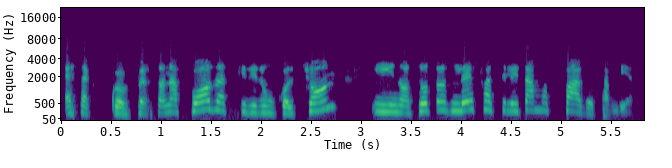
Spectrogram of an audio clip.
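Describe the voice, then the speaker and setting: A woman with a Portuguese accent, a company representative making a persuasive sales pitch by phone on the radio, hesitating often with "eh". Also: expressive, normal speed, no room sound. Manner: persuasive, many hesitations and "eh" fillers. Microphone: telephone. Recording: tinny phone line, dry.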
